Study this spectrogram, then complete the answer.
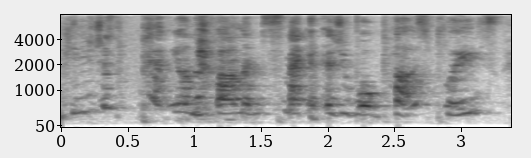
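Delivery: high, cheeky begging with a laugh; mock-sweet request to her husband, high and giggly; playful pleading. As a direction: coax him, half laughing. Asking husband for a bum smack.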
